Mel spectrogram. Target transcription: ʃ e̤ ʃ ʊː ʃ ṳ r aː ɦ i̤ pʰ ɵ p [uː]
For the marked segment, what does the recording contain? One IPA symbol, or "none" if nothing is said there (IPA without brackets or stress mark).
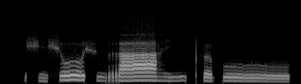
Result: uː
